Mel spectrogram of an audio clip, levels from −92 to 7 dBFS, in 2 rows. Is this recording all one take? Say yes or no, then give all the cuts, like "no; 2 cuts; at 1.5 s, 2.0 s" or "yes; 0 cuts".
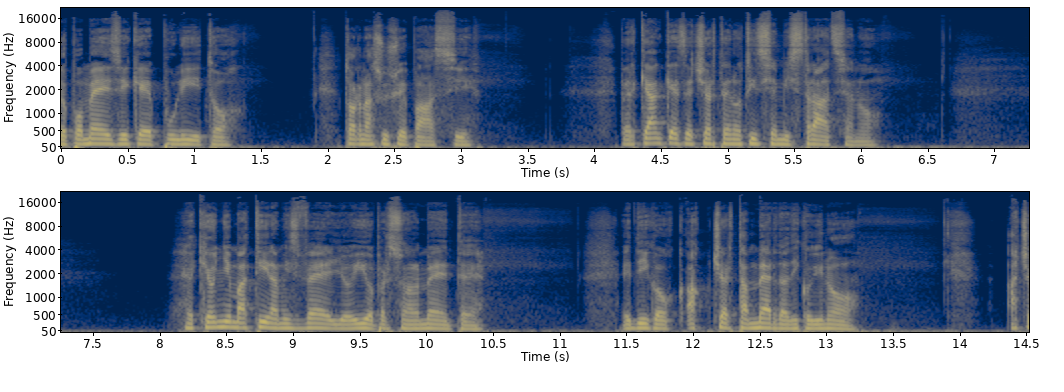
yes; 0 cuts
